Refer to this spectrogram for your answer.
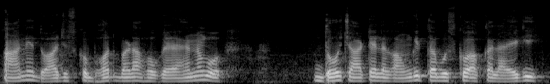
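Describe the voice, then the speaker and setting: A woman voicing a worried young village woman searching for her missing brother in a cartoon, with a sharp, scolding manner. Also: fairly low pitch, level tone, moderate pace, natural voice. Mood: angry.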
